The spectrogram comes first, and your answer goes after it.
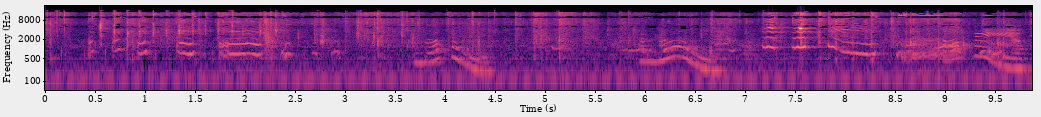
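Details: German Shepherd, Labrador and Rottweiler mix puppies from one litter, indoors, giving whimpering, rising and falling whines over a steady low hum, while a woman greets them with soft speech.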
